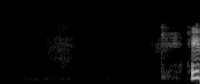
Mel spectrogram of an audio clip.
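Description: A faint short breath about half a second in, then a louder intake of breath about a second and a half in, just before a woman begins speaking.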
